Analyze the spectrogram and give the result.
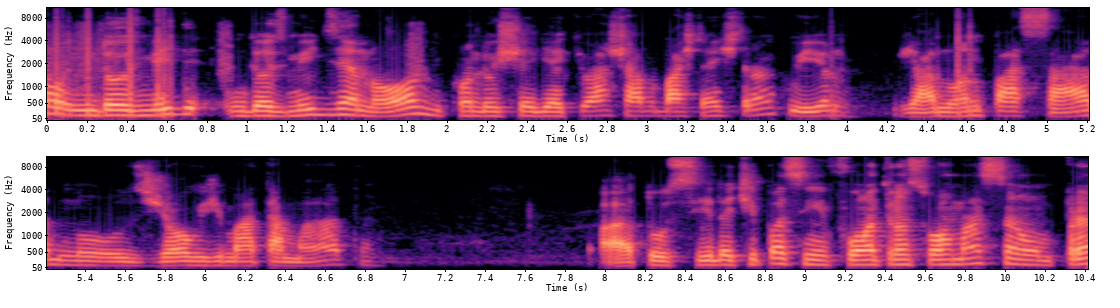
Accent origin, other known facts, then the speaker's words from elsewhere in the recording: Brazil; Jogadores estrangeiros são bastante cobrados, né? Ainda mais nós que somos brasileiros, o foco é bastante em cima de nós.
